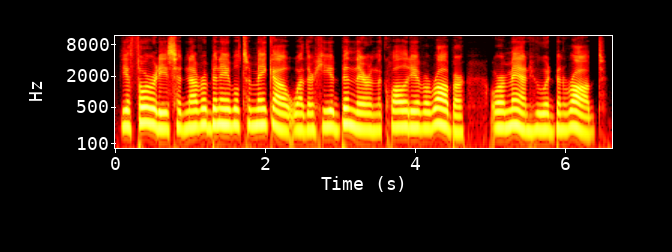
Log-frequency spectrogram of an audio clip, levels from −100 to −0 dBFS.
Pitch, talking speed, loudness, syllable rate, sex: 205 Hz, 245 wpm, -16 LUFS, 6.2 syllables/s, female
